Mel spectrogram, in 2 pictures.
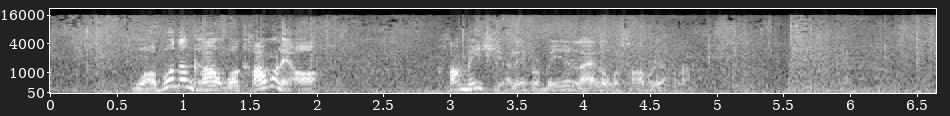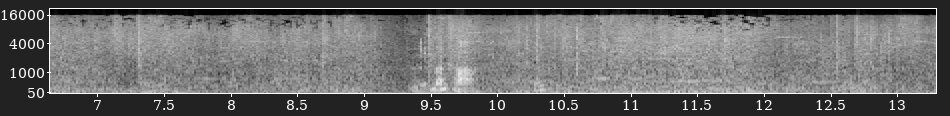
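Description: Game sound effects of spells and attacks play steadily.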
